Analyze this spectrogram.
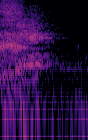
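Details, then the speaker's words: Adult sneeze during a recorded talk: brief, muffled burst of air fading quickly into room noise. "But what I'm talking about, the person sneezed if you didn't hear that."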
